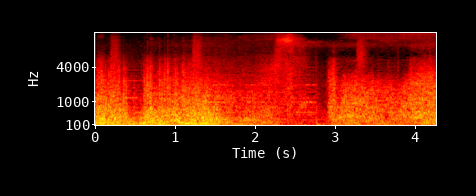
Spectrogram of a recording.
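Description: Wind buffeting the microphone of an action camera held out on a pole by a skier in motion, with the skis scraping and hissing over groomed snow. It is loudest in the first second or so and eases off briefly near the end.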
